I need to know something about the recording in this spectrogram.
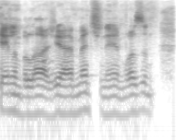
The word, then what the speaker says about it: Kalen Ballage: Keelan Ballage. Is that how you pronounce it? Kalen Ballage.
